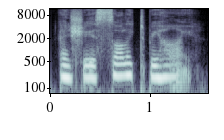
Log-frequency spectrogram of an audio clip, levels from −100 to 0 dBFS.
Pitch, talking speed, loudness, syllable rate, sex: 200 Hz, 190 wpm, -15 LUFS, 5.4 syllables/s, female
